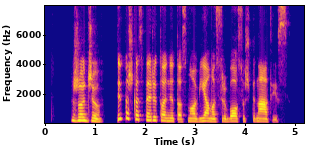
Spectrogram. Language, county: Lithuanian, Šiauliai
